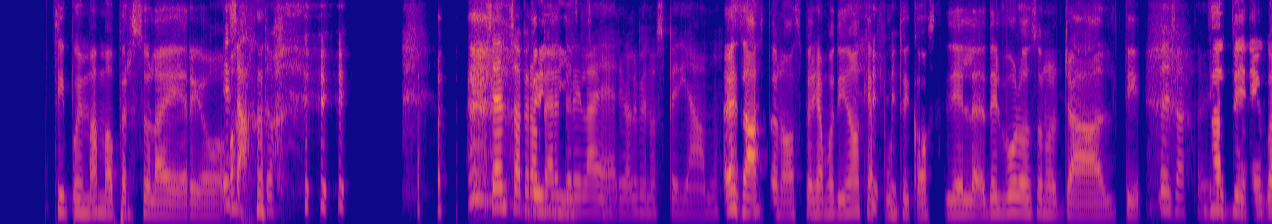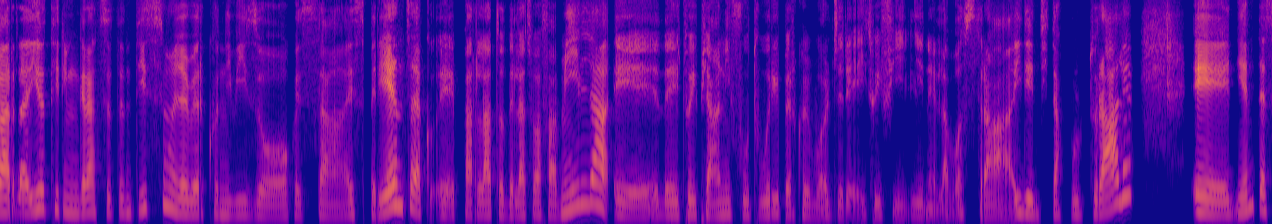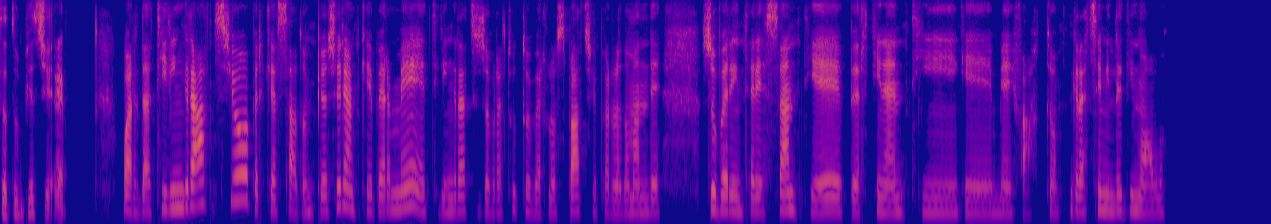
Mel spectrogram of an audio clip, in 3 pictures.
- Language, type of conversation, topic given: Italian, podcast, Che ruolo ha la lingua nella tua identità?
- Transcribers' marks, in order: tapping; other background noise; chuckle; chuckle; "Esattamente" said as "Esattamette"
